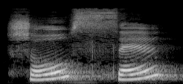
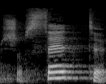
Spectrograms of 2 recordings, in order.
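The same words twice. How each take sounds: First: "Chaussette" in three separate beats, chau, sse, tte; syllable by syllable. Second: Said in the usual way. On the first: Shown as a demonstration. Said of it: "on a trois syllabes". (« Chaussette » découpé en trois syllabes) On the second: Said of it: "Donc, la deuxième syllabe".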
